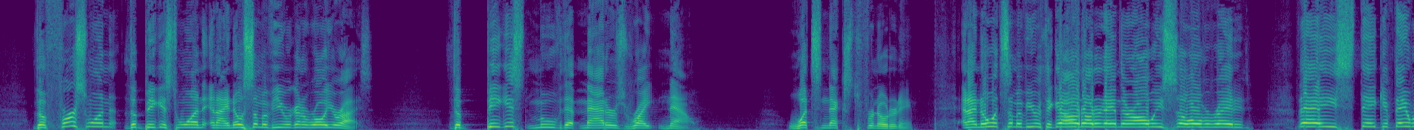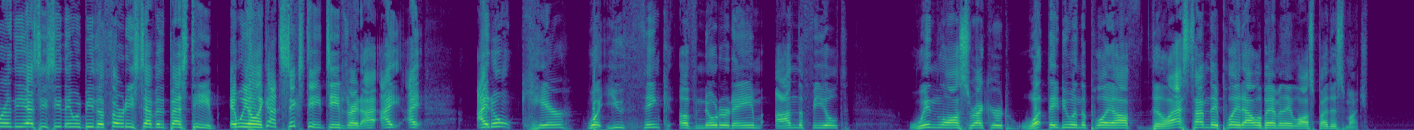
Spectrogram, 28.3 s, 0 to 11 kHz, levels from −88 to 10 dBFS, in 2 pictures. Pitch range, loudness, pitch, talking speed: 205-275 Hz, -13 LUFS, 230 Hz, 220 wpm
